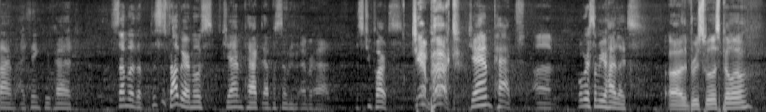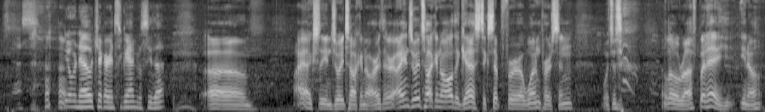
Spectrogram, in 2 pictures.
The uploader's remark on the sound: live” at Fan Expo New Orleans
